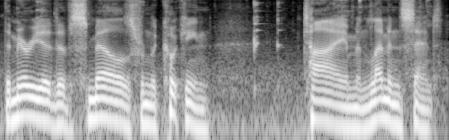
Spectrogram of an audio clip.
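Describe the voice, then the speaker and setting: A man narrating a radio play in a deliberate, descriptive, dramatic storytelling style. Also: lowish voice, a little hiss or hum. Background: music bed.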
